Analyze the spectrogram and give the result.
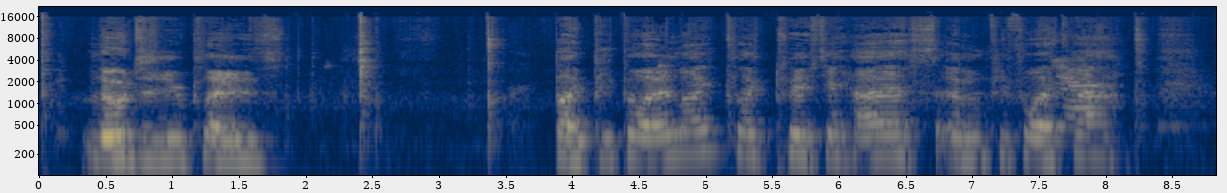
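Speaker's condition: Cerebral palsy; brain damage at or around birth

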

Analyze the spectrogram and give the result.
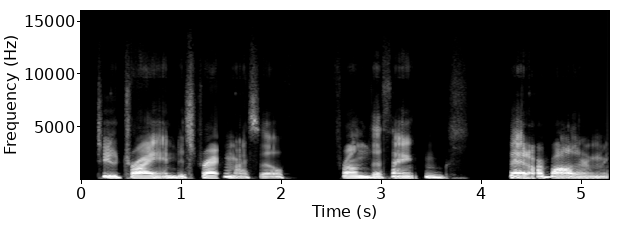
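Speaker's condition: Muscular dystrophy; lack of physical control over body

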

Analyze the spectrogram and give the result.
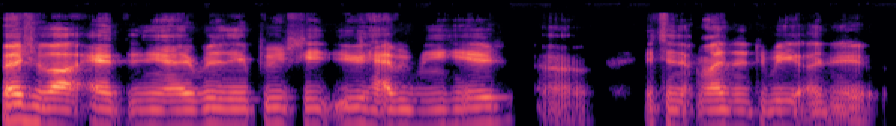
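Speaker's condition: Cerebral palsy; affects speech

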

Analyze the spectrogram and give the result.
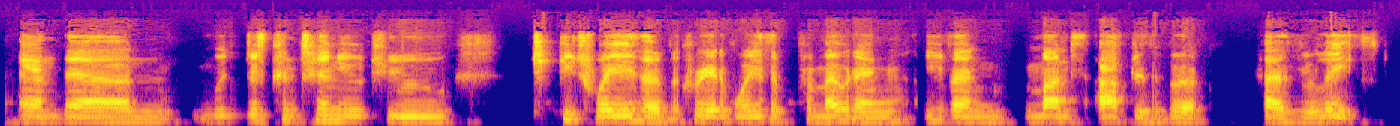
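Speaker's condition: Profound hearing loss, congenital, high-frequency; no hearing aids

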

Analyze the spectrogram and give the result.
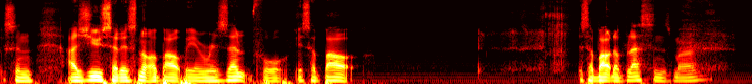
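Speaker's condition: No condition

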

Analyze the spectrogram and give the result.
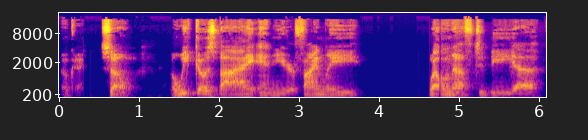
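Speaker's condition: No condition

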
